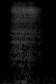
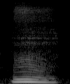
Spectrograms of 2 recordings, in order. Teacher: In the English language, there are only two labiodental consonant speech sounds, a ff and a vv, where the bottom lip makes contact with the upper front teeth, and air is forced through the narrow gap between them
